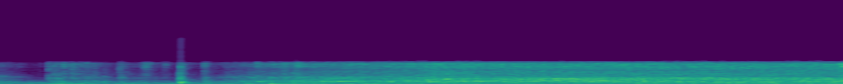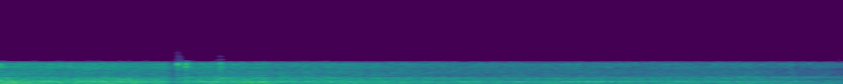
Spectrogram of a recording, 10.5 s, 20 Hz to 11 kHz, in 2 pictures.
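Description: Electric motor and drivetrain of a Traxxas TRX-4 RC crawler truck running as it drives and wheelies on pavement, with a few sharp clicks about a second in.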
